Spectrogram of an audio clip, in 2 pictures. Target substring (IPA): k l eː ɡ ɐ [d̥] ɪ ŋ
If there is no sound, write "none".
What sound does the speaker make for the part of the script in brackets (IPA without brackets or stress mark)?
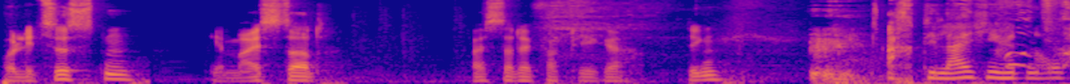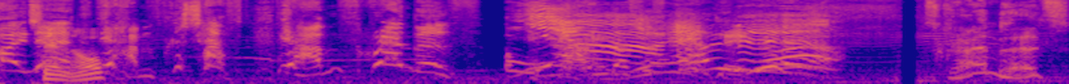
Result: d̥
